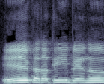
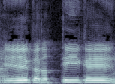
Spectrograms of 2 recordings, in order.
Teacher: ਪਹਿਲਾ ਰੱਤੀ ਸ਼ਬਦ ਪੋਲਾ ਜਿਹਾ ਬੋਲਣਾ ਰਤੀ ਦੂਜਾ ਰੱਤੀ ਅਧਕ ਲਾ ਕੇ ਬੋਲਣਾ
